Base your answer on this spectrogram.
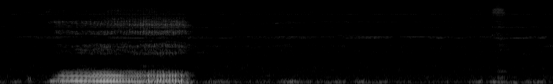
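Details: Sleeping French Bulldog snoring: a single loud, low, buzzing snore about one and a half seconds long, followed by quiet breathing.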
